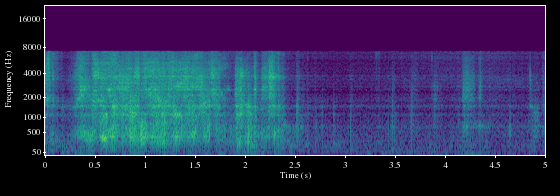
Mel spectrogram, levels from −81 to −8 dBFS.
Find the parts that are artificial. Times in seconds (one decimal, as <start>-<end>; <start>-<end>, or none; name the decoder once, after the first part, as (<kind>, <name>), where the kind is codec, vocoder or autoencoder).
0.0-5.0 (codec, ZipCodec)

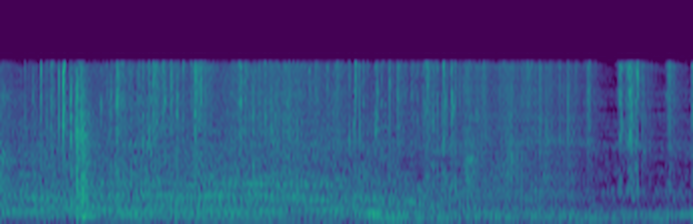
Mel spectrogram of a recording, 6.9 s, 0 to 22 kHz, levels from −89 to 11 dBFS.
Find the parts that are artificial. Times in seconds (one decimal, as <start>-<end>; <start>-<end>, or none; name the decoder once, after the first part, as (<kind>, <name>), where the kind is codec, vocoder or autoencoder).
4.6-5.9 (codec, ZipCodec)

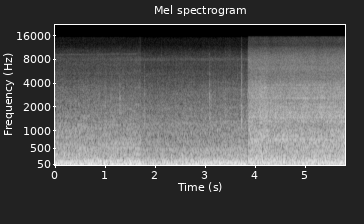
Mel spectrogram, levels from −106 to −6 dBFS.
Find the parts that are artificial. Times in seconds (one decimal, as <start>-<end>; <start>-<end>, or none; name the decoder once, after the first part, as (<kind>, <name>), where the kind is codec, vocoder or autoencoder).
0.6-5.8 (vocoder, Vocos)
